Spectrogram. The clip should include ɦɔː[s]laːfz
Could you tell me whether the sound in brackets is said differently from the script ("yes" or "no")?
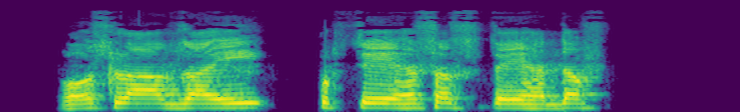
no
